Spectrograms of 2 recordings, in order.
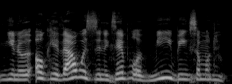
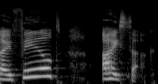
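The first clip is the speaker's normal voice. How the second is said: usual speaking voice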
